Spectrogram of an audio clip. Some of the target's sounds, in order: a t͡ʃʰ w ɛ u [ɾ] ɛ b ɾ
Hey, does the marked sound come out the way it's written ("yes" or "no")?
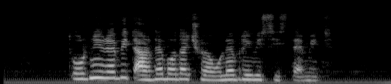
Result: no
